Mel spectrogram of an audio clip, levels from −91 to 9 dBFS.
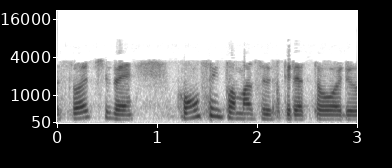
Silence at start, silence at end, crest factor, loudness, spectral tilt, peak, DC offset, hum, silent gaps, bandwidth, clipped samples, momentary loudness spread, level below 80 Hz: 0 s; 0 s; 16 dB; -19 LUFS; -7.5 dB/octave; -2 dBFS; under 0.1%; none; none; 5.2 kHz; under 0.1%; 6 LU; -70 dBFS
